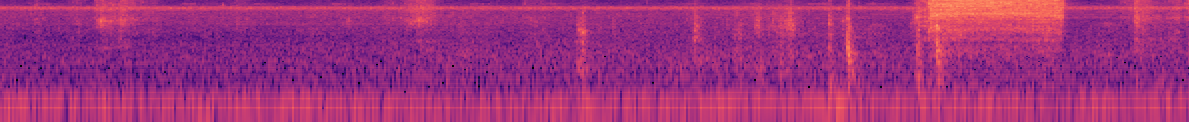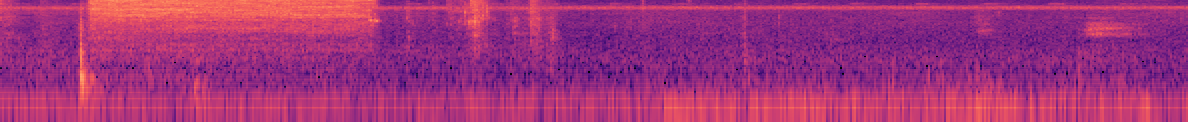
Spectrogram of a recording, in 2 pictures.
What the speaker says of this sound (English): it's a good idea to spray and clean the area up before reinstalling the brand new transmission mount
